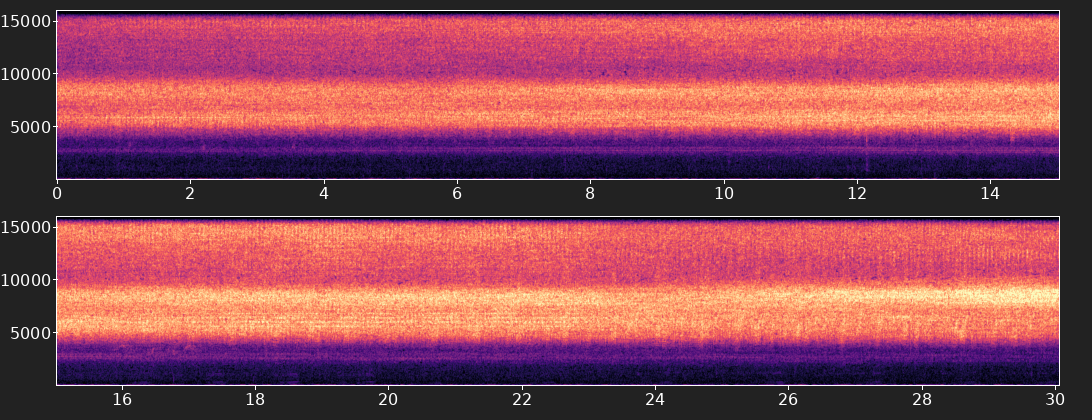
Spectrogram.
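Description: Summer cicadas singing in a dense chorus: a steady, high, unbroken drone.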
